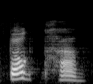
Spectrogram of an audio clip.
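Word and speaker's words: Богд хаан: 복특한 발음 어떻게 해요? 뻑탕.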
